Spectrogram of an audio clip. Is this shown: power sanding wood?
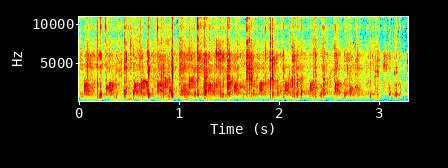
no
